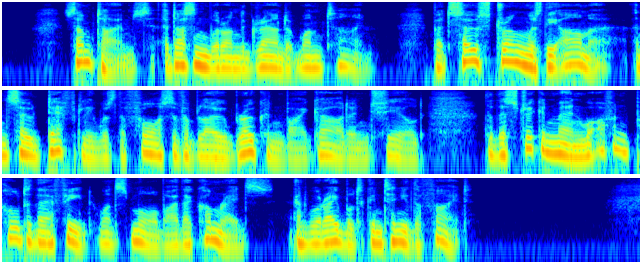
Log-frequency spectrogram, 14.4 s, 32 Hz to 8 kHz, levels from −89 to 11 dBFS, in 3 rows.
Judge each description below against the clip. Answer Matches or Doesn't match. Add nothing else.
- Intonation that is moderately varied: Matches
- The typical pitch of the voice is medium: Doesn't match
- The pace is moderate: Doesn't match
